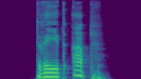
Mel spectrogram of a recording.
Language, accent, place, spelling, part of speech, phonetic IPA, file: German, Germany, Berlin, dreht ab, verb, [ˌdʁeːt ˈap], De-dreht ab.ogg
- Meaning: inflection of abdrehen: 1. third-person singular present 2. second-person plural present 3. plural imperative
